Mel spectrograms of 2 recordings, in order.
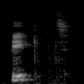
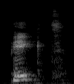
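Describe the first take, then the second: Both takes have the same delivery.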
